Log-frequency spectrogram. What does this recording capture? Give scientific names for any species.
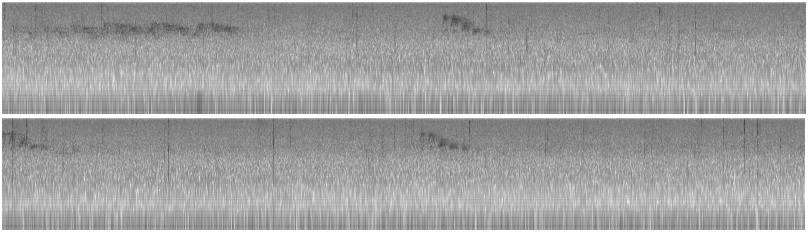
Seiurus aurocapilla, Geothlypis trichas, Poecile atricapillus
